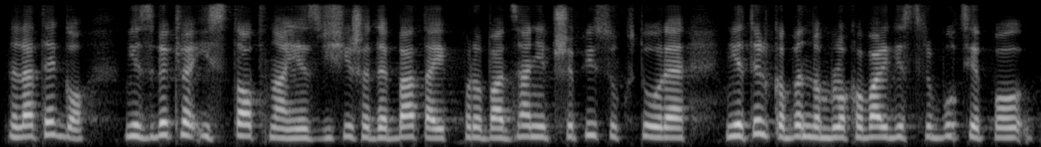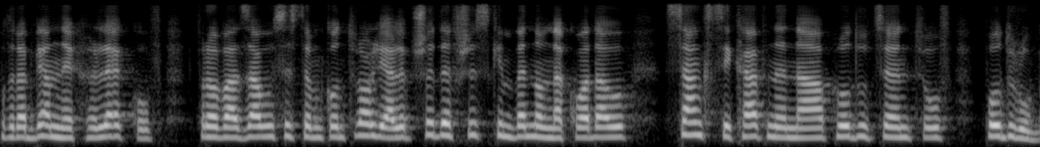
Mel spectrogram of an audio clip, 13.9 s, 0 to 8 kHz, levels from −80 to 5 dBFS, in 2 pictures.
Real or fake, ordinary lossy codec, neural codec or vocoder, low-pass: fake; none; codec, 16 kHz, about 1 kbps, DyCAST, with the encoder's durations; 7.2 kHz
